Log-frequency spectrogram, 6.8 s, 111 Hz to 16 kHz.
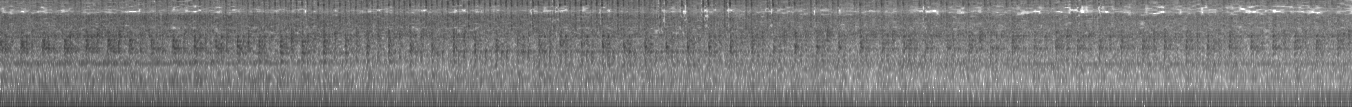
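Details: Ford Focus 2 with 1.6 engine at idle: sharp, even knock at about 220 beats a minute over the idle, attributed to broken piston pins.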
